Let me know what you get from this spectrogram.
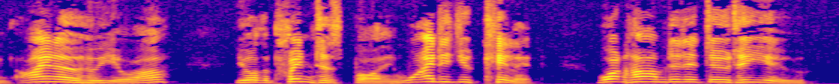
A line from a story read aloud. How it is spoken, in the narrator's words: the old woman ran shrieking shouting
